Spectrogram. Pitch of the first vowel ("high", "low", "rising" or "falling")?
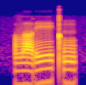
low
